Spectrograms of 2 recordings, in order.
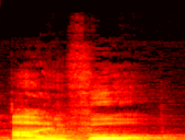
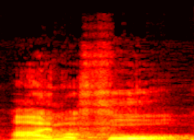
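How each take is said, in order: First: 'I'm full' slowly, full with an 으-like vowel; slow model of 'I'm full', lips unrounded; relaxed vowel. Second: 'I'm a fool' slowly, fool with a long 우; slow model of 'I'm a fool', lips rounded. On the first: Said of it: "으로 발음합니다". ('I'm full'을 천천히, full은 으에 가깝게) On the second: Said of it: "이렇게 우로 발음한다는 거". ('I'm a fool'을 천천히, fool은 동그란 우로) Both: Shown as a demonstration.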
